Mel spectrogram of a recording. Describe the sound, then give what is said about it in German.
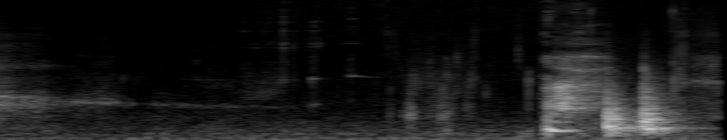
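A person takes a sip of a drink, a quiet pause followed by a few short, loud slurping and swallowing bursts near the end. “Ich trinke mal einen Schluck. Es ist wirklich Trockenluft, ja.”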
